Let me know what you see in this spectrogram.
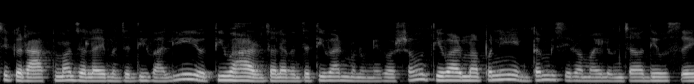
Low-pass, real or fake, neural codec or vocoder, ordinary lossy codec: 7.2 kHz; real; none; none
